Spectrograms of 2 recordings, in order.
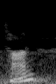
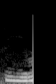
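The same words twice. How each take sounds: First: The word is said with a Mandarin pronunciation. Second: The word is said with a Cantonese pronunciation. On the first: "如果普通话嚟讲咧，叫禅啊禅" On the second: "但我哋广东话咧系禅啦嘛"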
